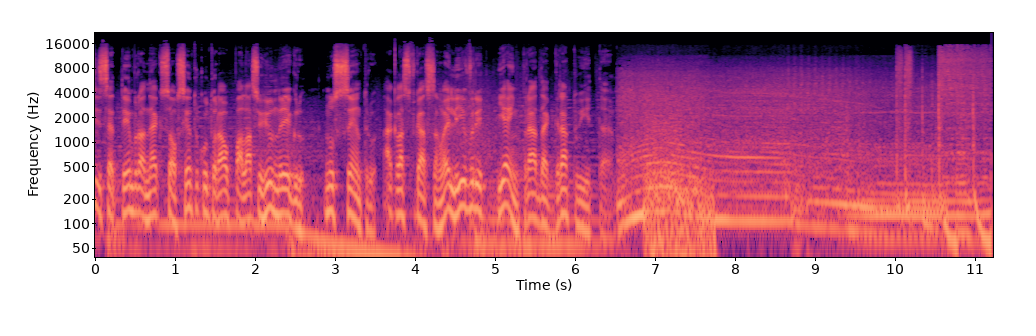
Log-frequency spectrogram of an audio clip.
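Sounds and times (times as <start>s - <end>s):
speech: 0.0s - 7.0s
car engine revving: 2.1s - 11.0s.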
